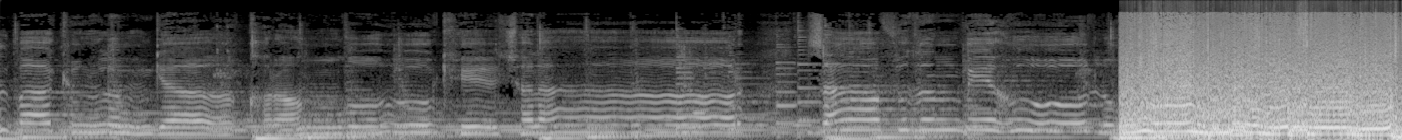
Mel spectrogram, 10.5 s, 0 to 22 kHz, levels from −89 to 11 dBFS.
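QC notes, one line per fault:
8.39–10.52 s: signed and unsigned mixed up. The audio abruptly turns into very loud, harsh distortion to the end, with quiet material as loud as the rest. The likely cause is 16-bit samples read with the wrong sign convention, so every zero crossing swings across the full range.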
